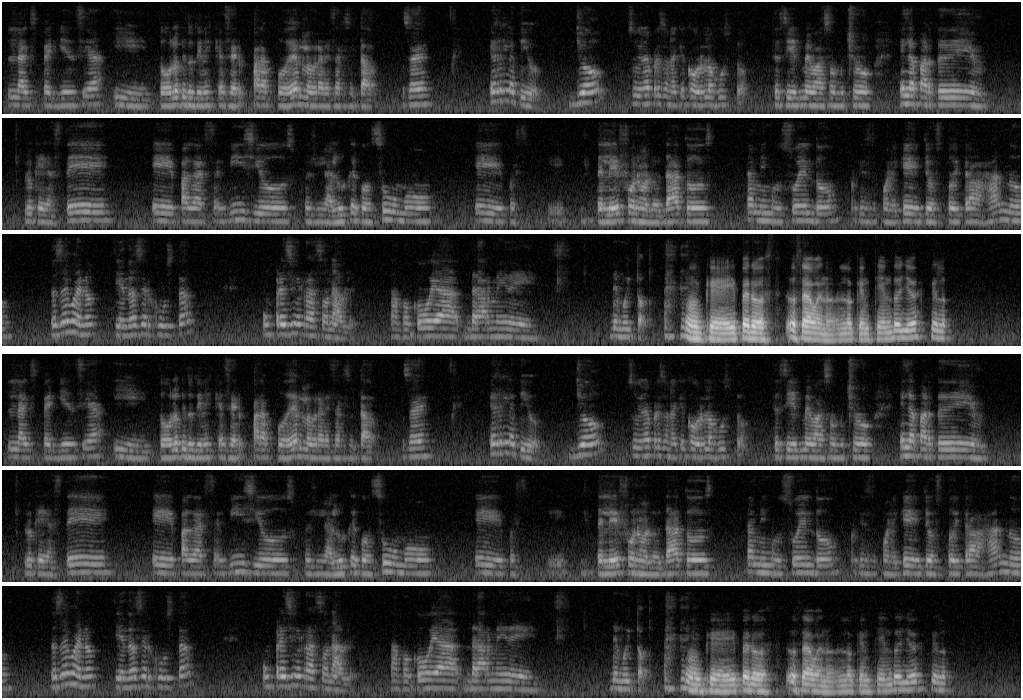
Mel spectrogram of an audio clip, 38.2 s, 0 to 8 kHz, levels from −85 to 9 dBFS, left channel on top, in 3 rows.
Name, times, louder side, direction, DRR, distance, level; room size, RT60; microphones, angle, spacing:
voice 1, 0.0-4.7 5.0-5.4 6.1-6.7 7.1-7.5 7.8-9.3 9.6-12.3 13.0-14.1 14.6-18.1 18.6-19.2 19.6-21.6 22.0-25.6 26.1-27.9 28.7-29.9 30.3-32.5 33.1-34.2, left 1 dB, ahead, 0.5 m, -32 dB
voice 2, 34.0-37.3, left 6 dB, 65° left, 0.3 m, -19 dB
3.5 x 3.5 x 3.8 m
head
